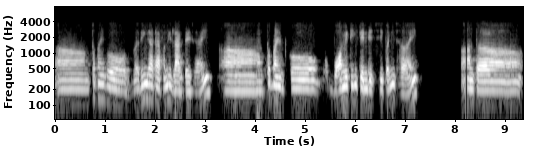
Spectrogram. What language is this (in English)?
Nepali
